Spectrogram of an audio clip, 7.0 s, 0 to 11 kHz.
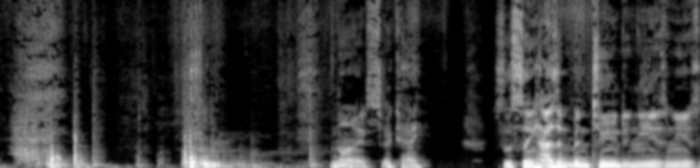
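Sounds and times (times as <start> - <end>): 
piano lid being lifted with wooden thunks: 1.8 - 2.8
speech: 3.3 - 4.4, 5.0 - 6.9.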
